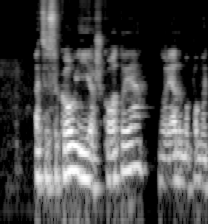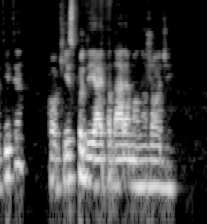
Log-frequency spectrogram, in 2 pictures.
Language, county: Lithuanian, Kaunas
